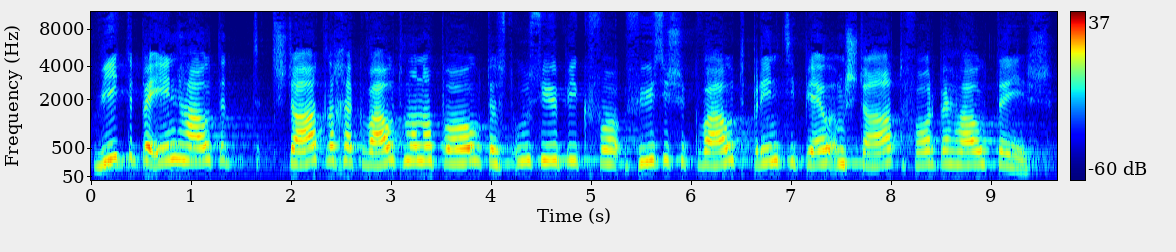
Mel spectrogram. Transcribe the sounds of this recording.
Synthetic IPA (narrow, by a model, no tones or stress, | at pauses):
ʋiːtəɾb̥ɛɪnɦɑltətː | sʃtɑːtləχəkʋɑltmɔnopɔld̥ɑstuːsyːbikfɔfyːsiʃəkʋɑltprɪnt͡sipjɛlɑmʃtɑːtfoːɾbeɦɑltəɪʃ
